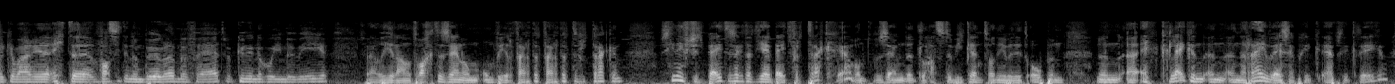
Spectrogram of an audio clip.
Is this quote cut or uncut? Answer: cut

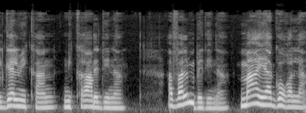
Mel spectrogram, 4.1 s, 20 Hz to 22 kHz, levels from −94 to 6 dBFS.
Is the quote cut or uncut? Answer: cut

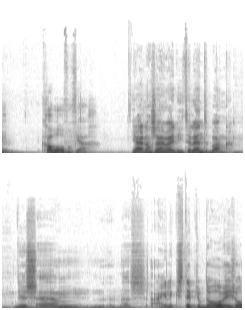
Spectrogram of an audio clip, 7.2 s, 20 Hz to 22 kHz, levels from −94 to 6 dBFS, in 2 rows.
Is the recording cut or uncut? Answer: cut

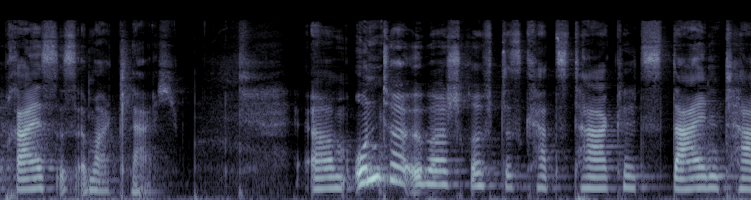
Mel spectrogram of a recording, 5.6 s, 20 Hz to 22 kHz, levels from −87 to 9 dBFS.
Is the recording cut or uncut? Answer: uncut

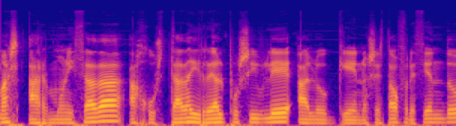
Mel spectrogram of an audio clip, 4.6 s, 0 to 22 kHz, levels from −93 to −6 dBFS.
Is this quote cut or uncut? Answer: uncut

